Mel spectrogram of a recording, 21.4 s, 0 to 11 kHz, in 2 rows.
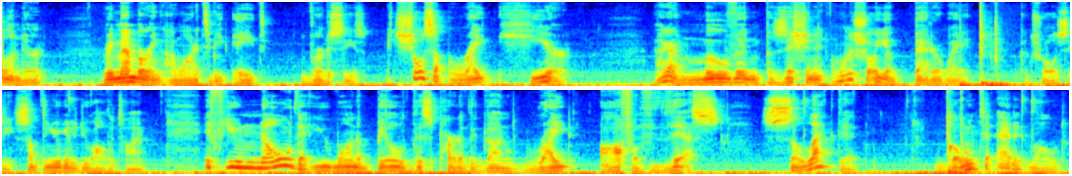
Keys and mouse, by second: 9.8 ctrl+z, 11.5 ctrl+z, 19.1-21.0 drag, 20.2 Tab.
